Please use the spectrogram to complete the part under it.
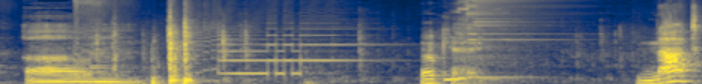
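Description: Electronic game chimes and blips ring out.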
